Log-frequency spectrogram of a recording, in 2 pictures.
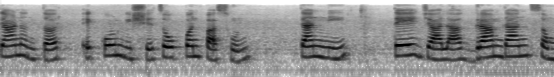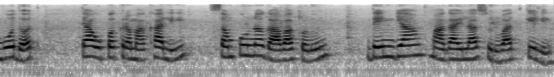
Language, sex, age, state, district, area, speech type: Marathi, female, 18-30, Maharashtra, Akola, urban, read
